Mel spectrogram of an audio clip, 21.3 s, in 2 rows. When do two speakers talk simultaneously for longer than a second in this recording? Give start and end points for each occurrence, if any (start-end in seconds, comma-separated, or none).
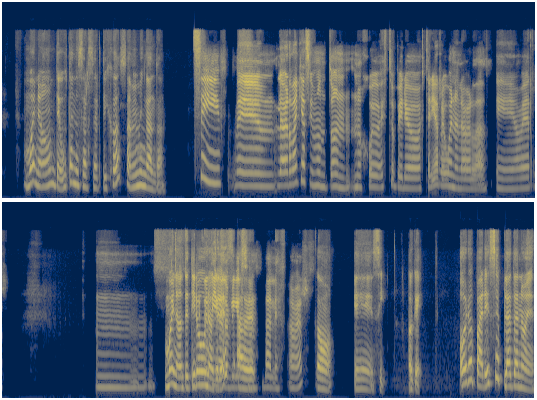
14.6-15.8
